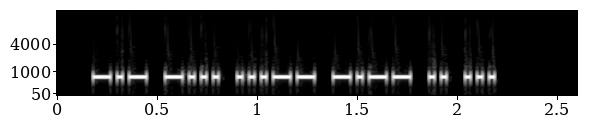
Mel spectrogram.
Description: Morse code, heard as a keyed tone, about 37 wpm, 700 Hz. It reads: KB3YIS
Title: USA Call Signs - 6 Characters - 40wpm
